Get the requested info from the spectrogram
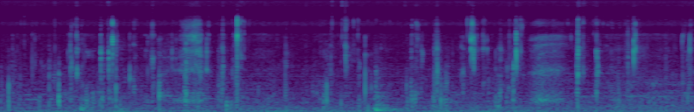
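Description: Close-miked chewing and lip-smacking of a person eating roti with curry by hand: a steady run of short mouth clicks and smacks, with a couple of longer moist sounds around a third of the way in and near the end.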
